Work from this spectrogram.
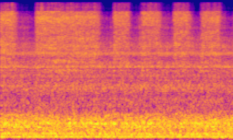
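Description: Spray paint hisses in even passes onto a motorcycle bobber frame, a steady close aerosol spray broken by a few short gaps between bursts.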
